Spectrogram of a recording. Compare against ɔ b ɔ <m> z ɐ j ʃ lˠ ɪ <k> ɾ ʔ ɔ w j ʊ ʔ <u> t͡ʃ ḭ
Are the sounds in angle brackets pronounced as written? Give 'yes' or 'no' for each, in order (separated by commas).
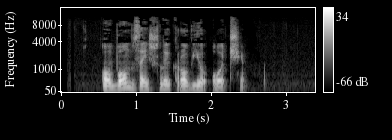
yes, yes, no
